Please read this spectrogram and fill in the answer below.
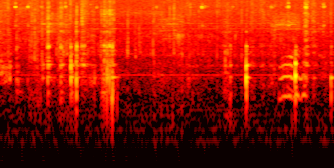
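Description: A utensil knocking and scraping against a metal pot as cooked onion chutney is tipped out of it into a stone mortar: a cluster of sharp knocks in the first second and a half, another about three seconds in. Near the end, a short animal call with a wavering pitch.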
